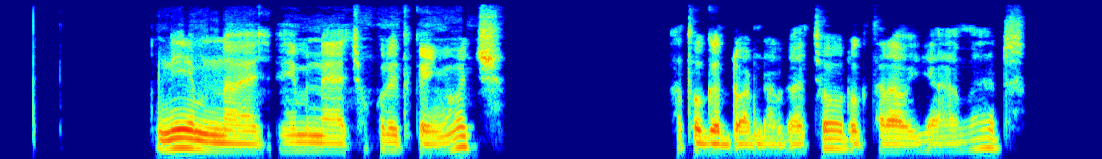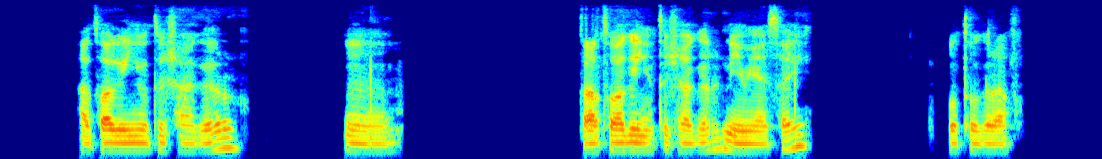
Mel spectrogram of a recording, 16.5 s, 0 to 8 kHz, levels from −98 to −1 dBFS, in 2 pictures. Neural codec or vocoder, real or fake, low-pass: none; real; 7.2 kHz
